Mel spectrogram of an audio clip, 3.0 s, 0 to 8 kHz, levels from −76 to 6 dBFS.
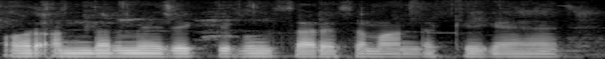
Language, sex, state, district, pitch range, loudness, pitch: Hindi, male, Jharkhand, Palamu, 100-105 Hz, -20 LUFS, 100 Hz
